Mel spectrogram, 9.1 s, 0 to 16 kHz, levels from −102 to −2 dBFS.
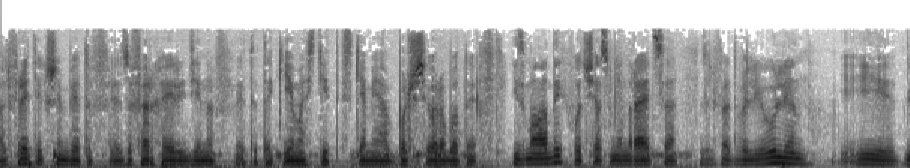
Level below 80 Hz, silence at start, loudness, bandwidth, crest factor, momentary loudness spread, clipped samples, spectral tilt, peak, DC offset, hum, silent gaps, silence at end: -30 dBFS; 0 s; -18 LUFS; 8.4 kHz; 16 dB; 9 LU; under 0.1%; -6 dB/octave; -2 dBFS; under 0.1%; none; none; 0 s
